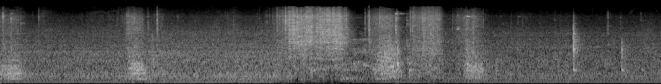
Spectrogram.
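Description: Metal parts of a torn-down Onan opposed-twin engine being handled: scattered clinks and knocks, with a couple of short scraping rustles about three and four seconds in, over a steady low hum.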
